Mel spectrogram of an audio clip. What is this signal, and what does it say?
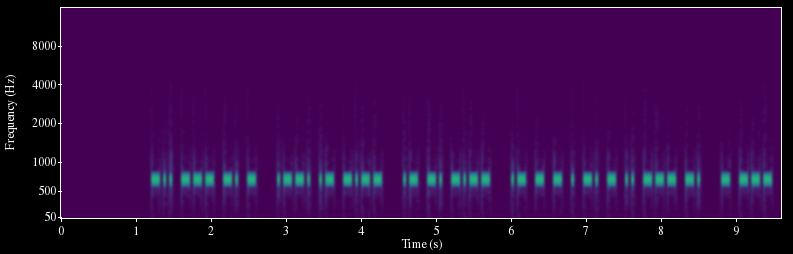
Morse code, heard as a keyed tone, about 28 wpm, 700 Hz. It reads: DONT PAY ANY ATTENTION TO
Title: Sentences from Top 1000 Words - Review Part 6 - 30wpm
